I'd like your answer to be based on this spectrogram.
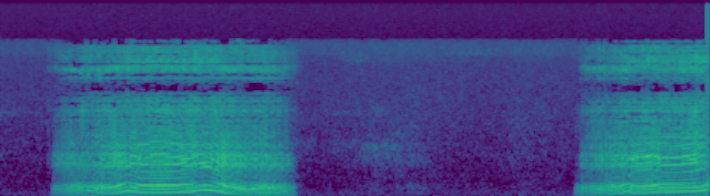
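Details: Person recorded while asleep, snoring: two long, loud, droning snores with a wavering buzz, separated by a quiet pause.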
